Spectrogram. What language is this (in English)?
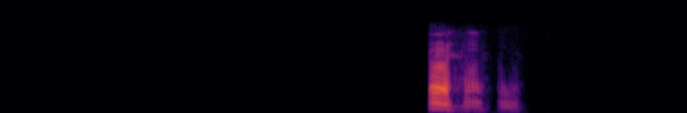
Santali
